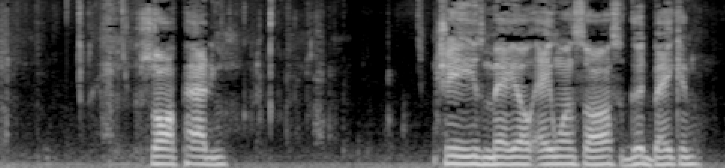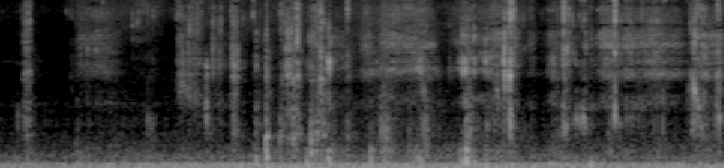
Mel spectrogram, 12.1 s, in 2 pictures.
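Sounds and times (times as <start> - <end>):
person chewing with mouth clicks: 0.0 - 1.2, 1.8 - 3.6, 7.1 - 12.0.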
